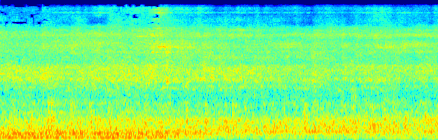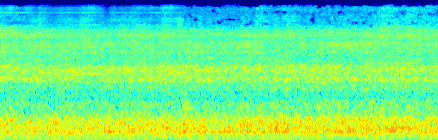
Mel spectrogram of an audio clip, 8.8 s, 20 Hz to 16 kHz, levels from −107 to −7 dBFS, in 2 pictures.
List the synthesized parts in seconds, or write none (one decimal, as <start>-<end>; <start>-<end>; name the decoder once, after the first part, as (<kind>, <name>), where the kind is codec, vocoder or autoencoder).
0.5-1.1 (autoencoder, DAC-VAE); 1.6-6.2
